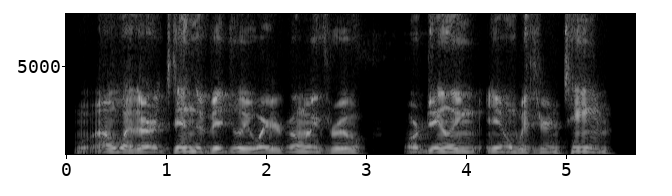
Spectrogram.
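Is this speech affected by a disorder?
Yes: ALS; ALS diagnosed last year, power wheelchair for mobility; hard to speak for long periods right now.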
